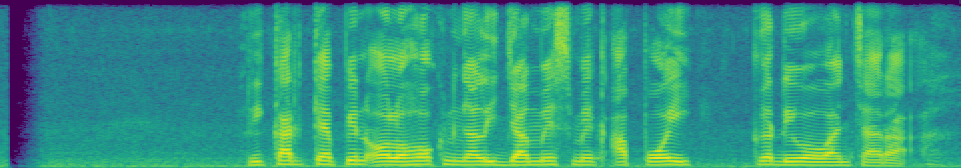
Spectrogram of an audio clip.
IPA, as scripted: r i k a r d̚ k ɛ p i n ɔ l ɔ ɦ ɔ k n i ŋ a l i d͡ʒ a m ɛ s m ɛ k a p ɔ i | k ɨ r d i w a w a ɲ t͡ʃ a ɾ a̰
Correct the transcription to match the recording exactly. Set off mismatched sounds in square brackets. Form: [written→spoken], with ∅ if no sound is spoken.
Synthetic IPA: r i k a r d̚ k ɛ p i n ɔ l ɔ ɦ ɔ k n i ŋ a l i d͡ʒ a m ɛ s m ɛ k a p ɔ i | k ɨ r d i w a w a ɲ t͡ʃ a ɾ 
